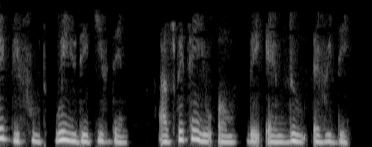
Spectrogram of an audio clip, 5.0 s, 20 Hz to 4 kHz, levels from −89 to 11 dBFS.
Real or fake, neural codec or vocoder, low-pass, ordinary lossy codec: real; none; 3.6 kHz; MP3, 24 kbps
